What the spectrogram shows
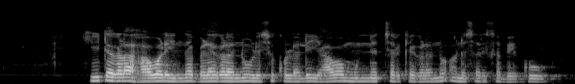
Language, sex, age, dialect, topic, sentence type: Kannada, male, 41-45, Mysore Kannada, agriculture, question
